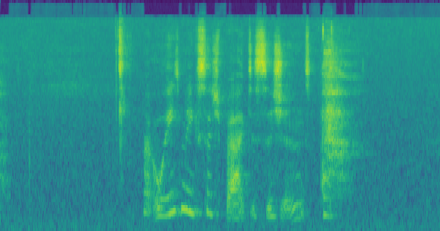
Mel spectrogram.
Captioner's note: sighs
